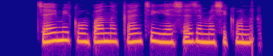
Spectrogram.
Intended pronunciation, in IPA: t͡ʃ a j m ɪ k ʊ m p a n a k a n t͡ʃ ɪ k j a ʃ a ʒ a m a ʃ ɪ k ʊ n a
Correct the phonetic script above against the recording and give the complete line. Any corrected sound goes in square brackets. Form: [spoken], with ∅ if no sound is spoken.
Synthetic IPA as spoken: t͡ʃ a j m ɪ k ʊ m p a n a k a n t͡ʃ ɪ k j a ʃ a ʒ a m a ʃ ɪ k ʊ n a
